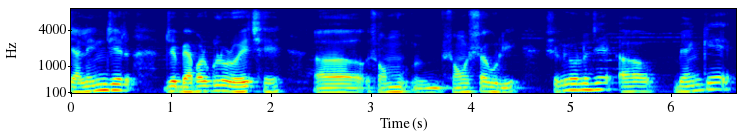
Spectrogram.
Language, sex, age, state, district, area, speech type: Bengali, male, 18-30, West Bengal, Malda, rural, spontaneous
